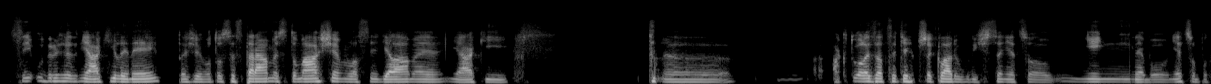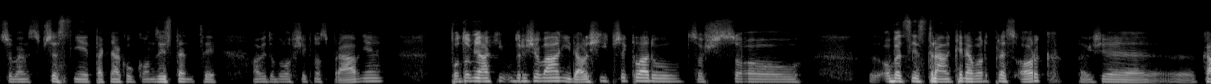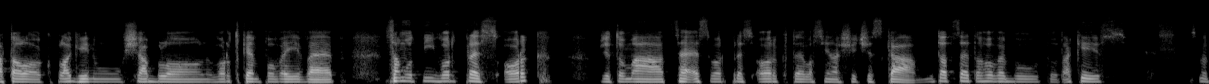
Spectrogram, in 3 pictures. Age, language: 20-39, Czech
